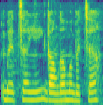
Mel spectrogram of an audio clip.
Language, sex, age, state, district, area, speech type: Nepali, female, 30-45, West Bengal, Jalpaiguri, urban, spontaneous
